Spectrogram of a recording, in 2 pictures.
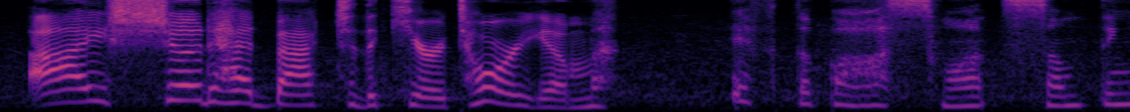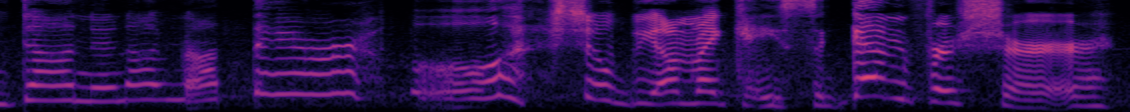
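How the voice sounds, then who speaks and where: A high, slow-paced young woman in a video game, with melody that moves a lot. She is pragmatic and dismissive on top with a soft heart beneath, and music plays behind her. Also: heavily acted. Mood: wry, casual. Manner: casual, wry, dismissive. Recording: studio voice over game music. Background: background music.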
